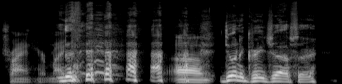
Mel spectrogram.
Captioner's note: Michael laughs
